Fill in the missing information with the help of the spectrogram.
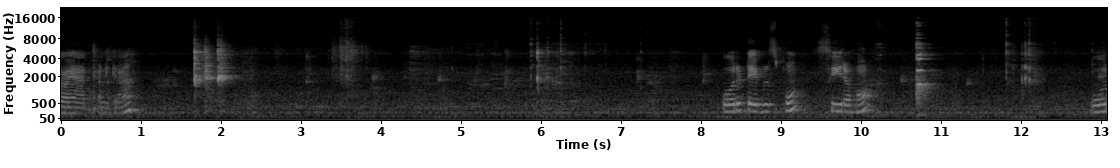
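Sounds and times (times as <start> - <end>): steel kitchenware clinking: 4.8 - 6.7, 11.8 - 12.3.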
